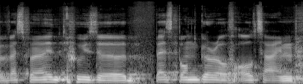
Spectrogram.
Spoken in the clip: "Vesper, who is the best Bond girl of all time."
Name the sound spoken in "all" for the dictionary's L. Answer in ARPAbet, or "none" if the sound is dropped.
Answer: L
